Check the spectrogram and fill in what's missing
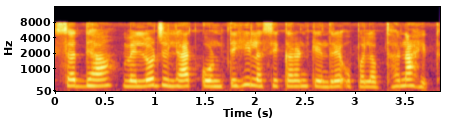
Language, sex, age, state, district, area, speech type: Marathi, female, 30-45, Maharashtra, Amravati, urban, read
